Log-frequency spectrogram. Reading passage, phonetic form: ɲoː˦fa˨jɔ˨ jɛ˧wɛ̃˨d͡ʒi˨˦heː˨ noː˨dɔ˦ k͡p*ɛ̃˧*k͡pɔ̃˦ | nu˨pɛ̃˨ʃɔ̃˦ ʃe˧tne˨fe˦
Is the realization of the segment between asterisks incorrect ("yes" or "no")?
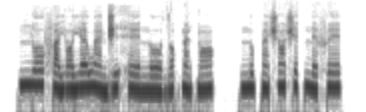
no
